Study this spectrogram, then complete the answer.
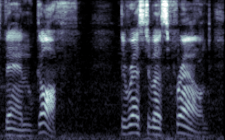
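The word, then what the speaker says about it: Van Gogh: a girl singing about van Go's sunflowers in Portuguese and laughed when she pronounced his name vanagi that's when Rebecca interrupted to correct me saying his name isn't van go it's van goof the rest of us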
